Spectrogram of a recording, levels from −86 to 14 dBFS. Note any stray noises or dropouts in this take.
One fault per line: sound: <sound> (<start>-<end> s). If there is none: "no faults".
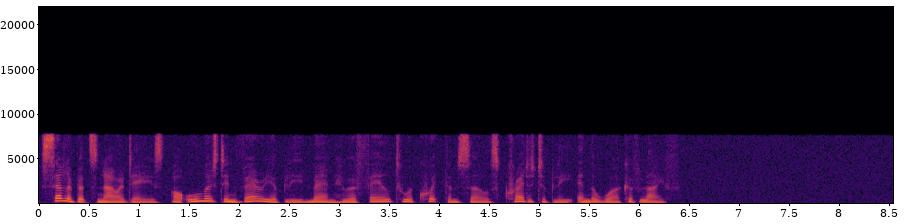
no faults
